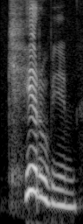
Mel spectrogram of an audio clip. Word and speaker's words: Cherubim: Next is the letter H, and H is silent. So this word is pronounced Osana. And these words are pronounced Cherubim, Sabaoth, and Christe.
